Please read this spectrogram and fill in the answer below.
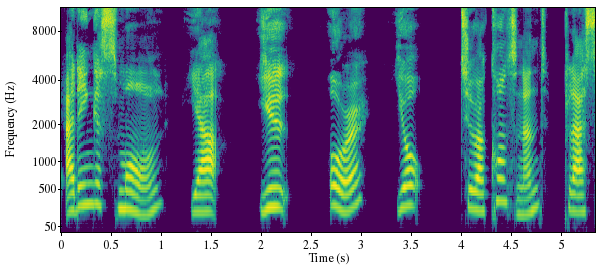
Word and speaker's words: を: Wo is actually more commonly pronounced as o, and n can sometimes be pronounced n or n, depending on the syllable that comes after it.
